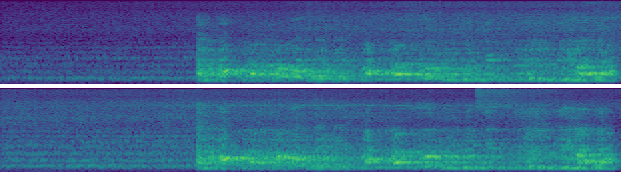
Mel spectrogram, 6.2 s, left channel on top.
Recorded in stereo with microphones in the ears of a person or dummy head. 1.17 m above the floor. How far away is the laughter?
About 1.0 m.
